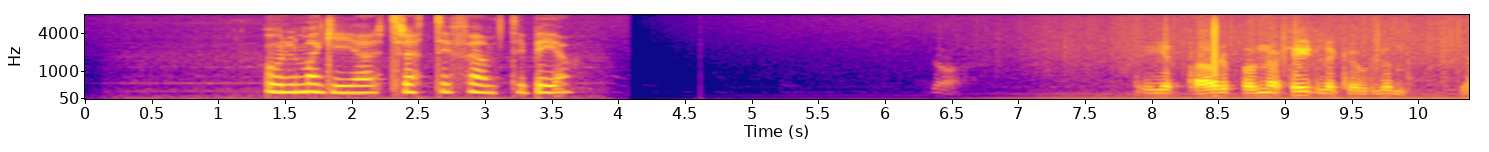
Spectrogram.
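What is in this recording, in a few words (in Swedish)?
Rinna Östergötland, dialekter; Folkminnen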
